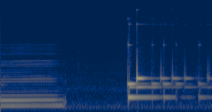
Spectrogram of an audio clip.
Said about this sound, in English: I should stop whenever I hear that sound, that magical sound of someone, what's the term, cheering us bits. Yes. In the bit jar.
